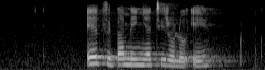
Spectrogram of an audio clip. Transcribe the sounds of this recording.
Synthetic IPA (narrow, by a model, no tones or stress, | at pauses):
et͡sʼɪpʼameŋ̩jatʼirɔlɔʔɪ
